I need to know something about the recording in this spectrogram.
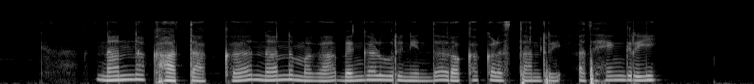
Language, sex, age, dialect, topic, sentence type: Kannada, female, 41-45, Dharwad Kannada, banking, question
